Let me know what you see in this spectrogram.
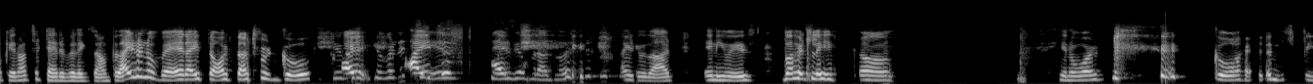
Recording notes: This is my first ever collaboration, apologies for the bad audio.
